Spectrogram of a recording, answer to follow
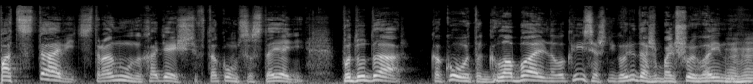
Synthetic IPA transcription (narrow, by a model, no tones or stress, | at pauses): pɐt̪st̪avʲɪtʲst̪ɾɐnunəxɐdʲæɕːɪ̥sʲəft̪ɐko̞msəst̪ɐjænʲɪ̰ːpəd̪ʊd̪ar | kɐko̞vət̪əɡlˠɐbalʲnəvəkɾʲisjaʂnʲɪɡəvɐɾʲud̪aʐɨbɐlʲʂo̞jvɐjinːɨ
